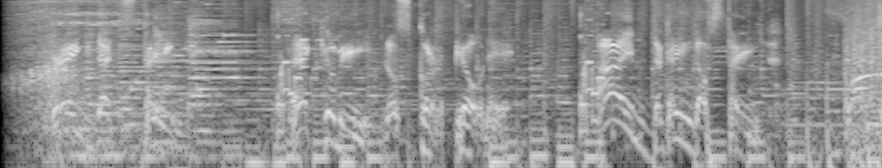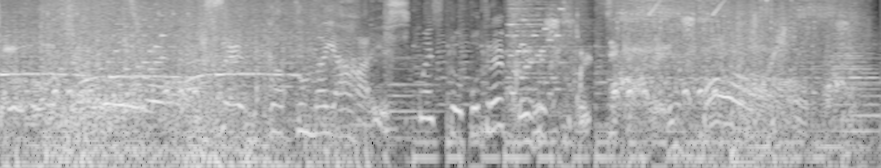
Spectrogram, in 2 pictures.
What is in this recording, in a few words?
Videogame e Cartoon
